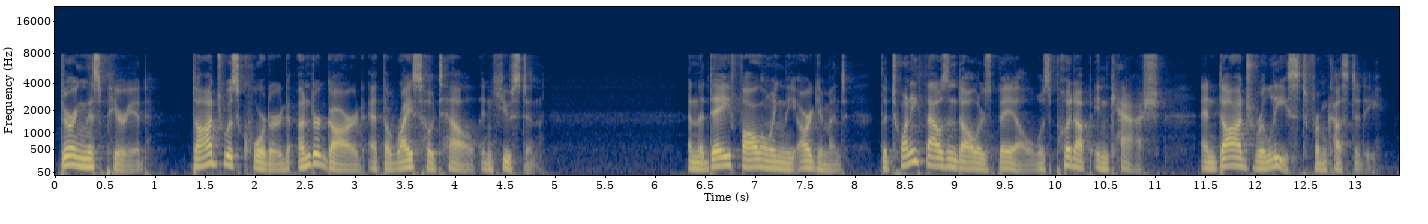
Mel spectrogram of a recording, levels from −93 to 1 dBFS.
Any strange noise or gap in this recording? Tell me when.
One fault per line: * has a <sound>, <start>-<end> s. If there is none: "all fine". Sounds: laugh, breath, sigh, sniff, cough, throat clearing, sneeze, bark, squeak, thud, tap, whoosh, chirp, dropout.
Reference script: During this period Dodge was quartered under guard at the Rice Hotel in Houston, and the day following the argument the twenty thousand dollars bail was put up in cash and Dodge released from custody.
all fine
